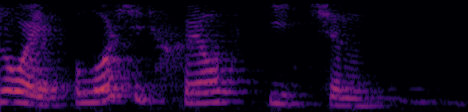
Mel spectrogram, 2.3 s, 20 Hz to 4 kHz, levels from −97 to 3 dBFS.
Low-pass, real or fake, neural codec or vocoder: 3.6 kHz; real; none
